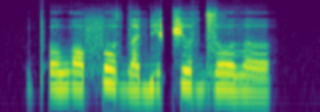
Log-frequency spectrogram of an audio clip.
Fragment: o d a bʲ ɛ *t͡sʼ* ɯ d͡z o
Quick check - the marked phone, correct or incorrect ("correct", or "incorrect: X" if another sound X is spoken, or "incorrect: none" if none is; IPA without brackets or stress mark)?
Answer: incorrect: t͡ʃ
